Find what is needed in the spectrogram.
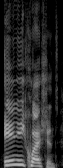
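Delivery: high, brisk classroom prompt; imitating teacher. Health teacher inviting questions from the class, high mock instructive voice. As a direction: pitch it up and toss it to the room. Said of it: "she's like".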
